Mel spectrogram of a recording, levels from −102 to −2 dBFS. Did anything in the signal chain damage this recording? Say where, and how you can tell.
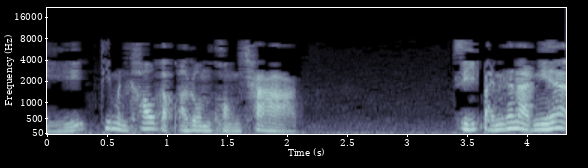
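Yes, at the codec stage, throughout the speech: nothing is present above 7.5 kHz, and the heavy smearing with a warbling texture points to likely AAC compression at a bitrate around 16 kbps. Starved quantisation, not a simple low-pass filter, explains that warble.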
